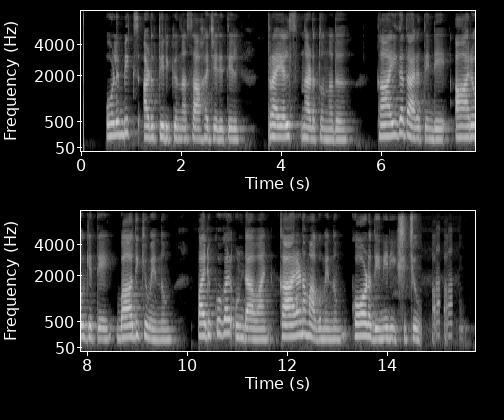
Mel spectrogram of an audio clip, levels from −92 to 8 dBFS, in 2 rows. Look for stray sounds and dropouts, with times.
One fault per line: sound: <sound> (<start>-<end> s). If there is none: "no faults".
sound: laugh (14.9-15.3 s)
